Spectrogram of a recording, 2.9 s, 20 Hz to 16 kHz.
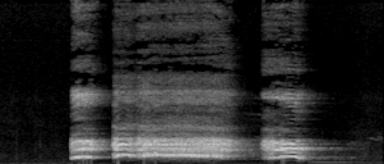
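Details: White-and-yellow decoy rooster kept for contests, recorded 25/2/20, giving a loud hoarse crow: a short opening note, a long sustained harmonic middle, then a final rising syllable, with a quiet background.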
